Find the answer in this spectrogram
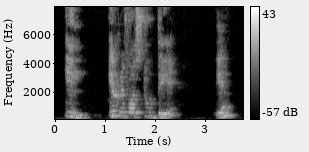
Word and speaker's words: il: How to say they when referred to masculine in French is il. Il. Notice it has the same sound like the he, il, but in writing you have to write s. Il.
